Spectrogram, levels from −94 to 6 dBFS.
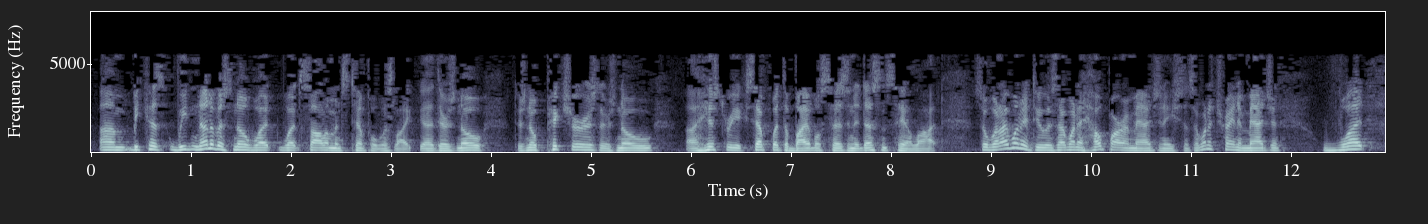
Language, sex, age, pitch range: English, male, 50-69, 120-150 Hz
